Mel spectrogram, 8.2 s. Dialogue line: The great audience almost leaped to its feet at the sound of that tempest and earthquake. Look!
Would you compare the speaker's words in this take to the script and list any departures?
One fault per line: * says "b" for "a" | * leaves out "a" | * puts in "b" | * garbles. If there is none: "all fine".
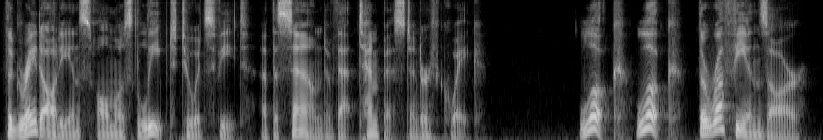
* puts in "Look the ruffians are"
